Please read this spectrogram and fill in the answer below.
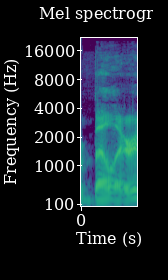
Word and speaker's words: Bel Air: You even know where Bel Air is? Am I You're pronouncing home to that Bel right?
